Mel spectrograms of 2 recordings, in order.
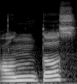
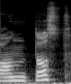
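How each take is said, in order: First: "অন্তস" stopping at the dental s; ending on s. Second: "অন্তস্থ" with a final st; ending on t. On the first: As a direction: say "অন্তস" with no t after the final s. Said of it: "দন্তস পর্যন্ত উচ্চারণ করতে পারি". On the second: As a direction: carry "অন্তস্থ" through to a t after the s. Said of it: "অথবা অন্তস্থ পর্যন্ত উচ্চারণ করতে পারি". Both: Shown as a demonstration.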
